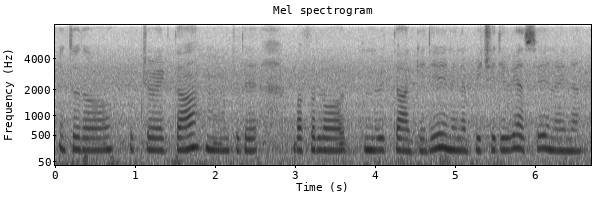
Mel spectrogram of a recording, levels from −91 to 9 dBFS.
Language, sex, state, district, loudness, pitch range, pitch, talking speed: Nagamese, female, Nagaland, Dimapur, -15 LUFS, 220-235 Hz, 225 Hz, 145 wpm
